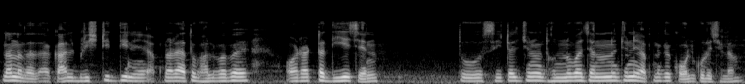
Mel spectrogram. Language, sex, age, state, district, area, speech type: Bengali, male, 18-30, West Bengal, Kolkata, urban, spontaneous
